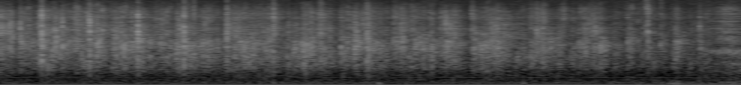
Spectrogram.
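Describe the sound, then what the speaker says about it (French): Audience applause at the closing ceremony of an international colloquium, a steady dense patter of many hands clapping at moderate distance, continuous throughout. "Je voudrais encore une fois qu'on applaudisse pour Papa."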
